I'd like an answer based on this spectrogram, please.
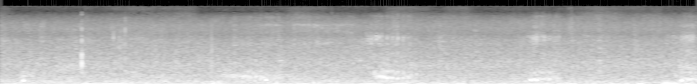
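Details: Newborn Maine Coon kittens at the Moon Cat cattery in Saint Petersburg, Russia, giving faint, brief squeaks scattered every second or two over a steady low purring hum, with a few soft clicks.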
